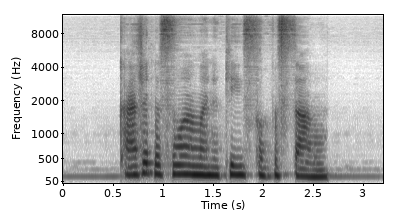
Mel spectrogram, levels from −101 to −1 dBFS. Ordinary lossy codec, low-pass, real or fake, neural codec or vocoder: none; none; fake; codec, 24 kHz, 0.9 kbps, WavTokenizer, medium music audio release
